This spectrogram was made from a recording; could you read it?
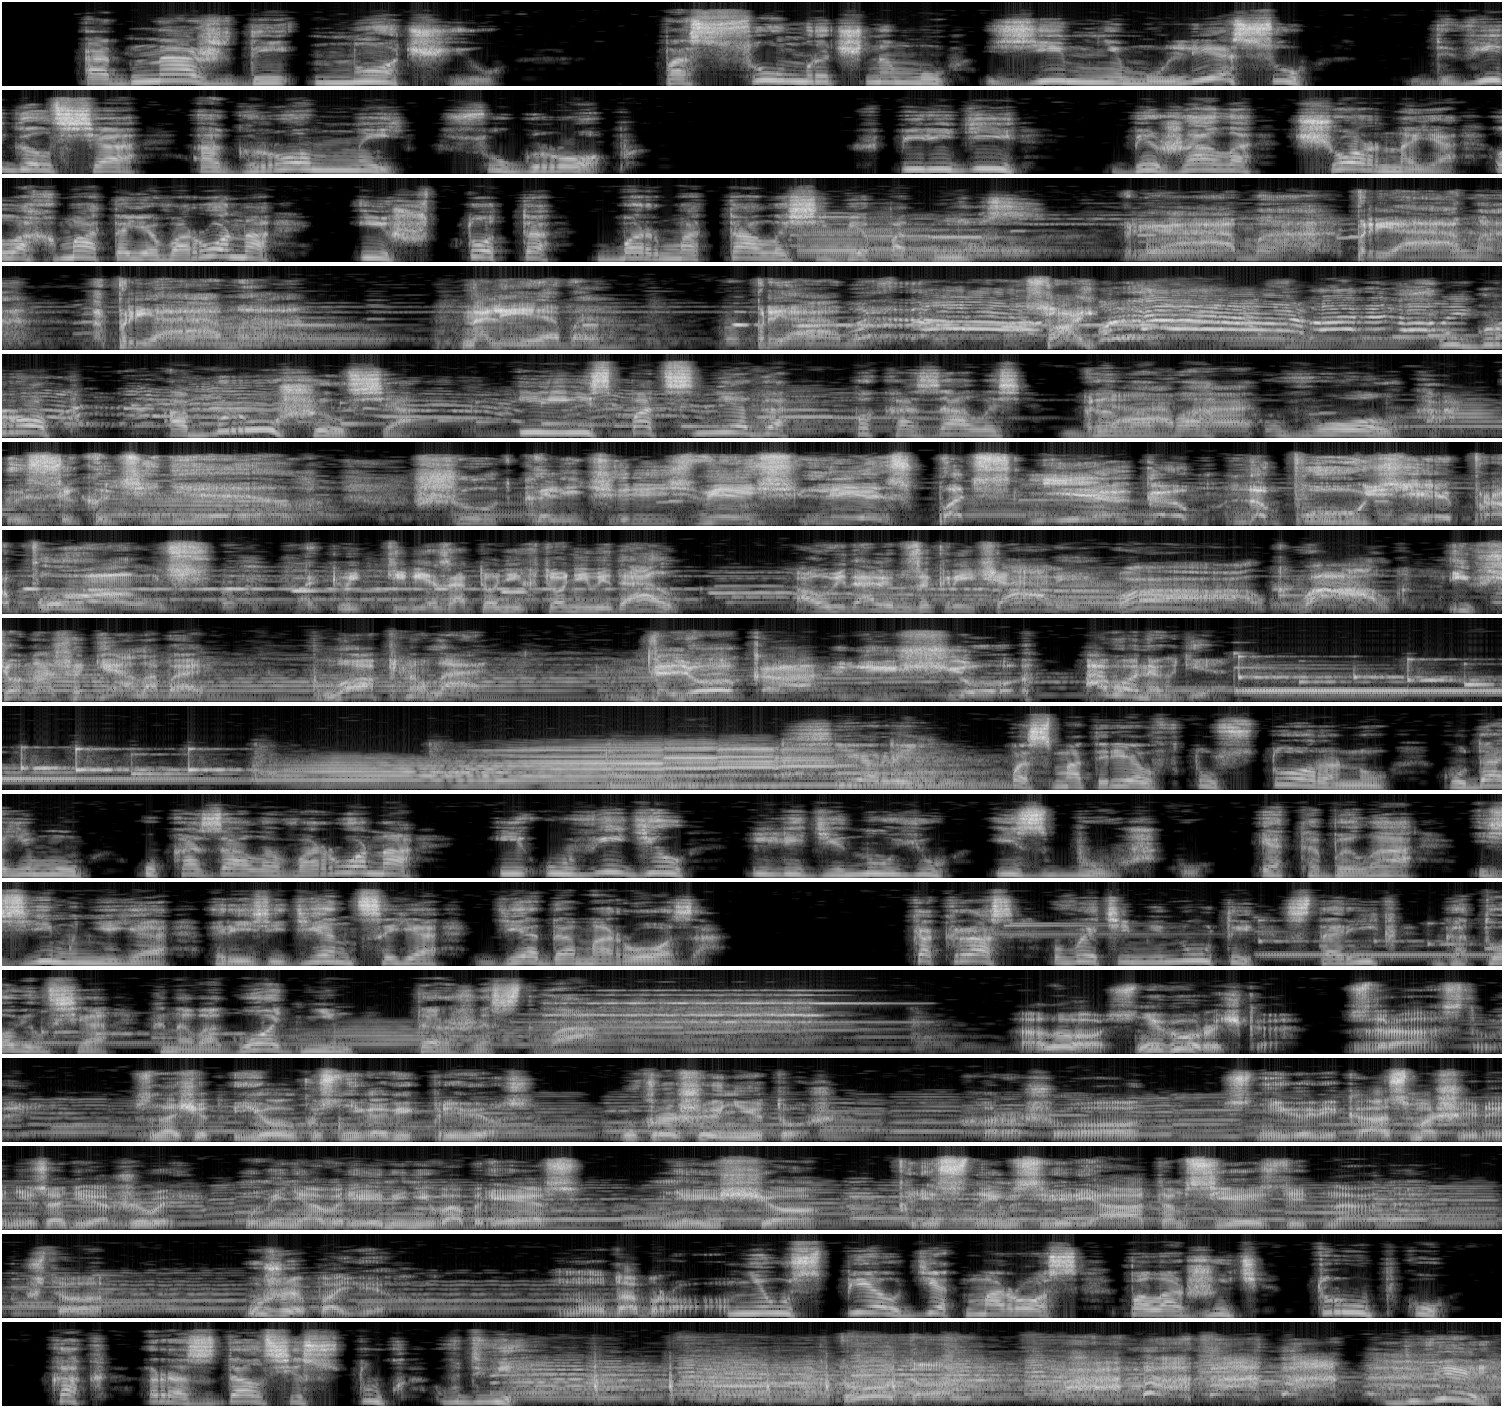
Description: Аудиосказка Дед Мороз и серый волк - Детские рассказы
